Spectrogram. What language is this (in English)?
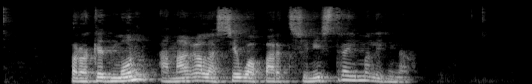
Catalan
